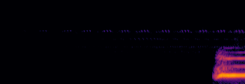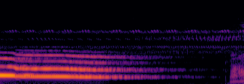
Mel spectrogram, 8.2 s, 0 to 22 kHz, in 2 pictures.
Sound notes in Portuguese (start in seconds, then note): 3.6 Lobo uivando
